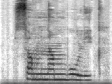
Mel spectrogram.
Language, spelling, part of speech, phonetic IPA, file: Polish, somnambulik, noun, [ˌsɔ̃mnãmˈbulʲik], Pl-somnambulik.ogg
